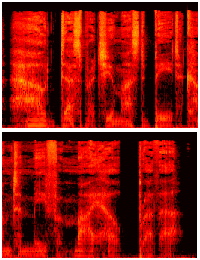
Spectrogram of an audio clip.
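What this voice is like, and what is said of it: Imitates a film villain's voice. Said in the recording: “your Hiddleston voice ... my Loki voice ... a semi-passable Loki impression”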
